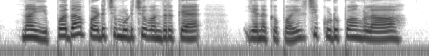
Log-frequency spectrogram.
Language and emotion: Tamil, fearful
